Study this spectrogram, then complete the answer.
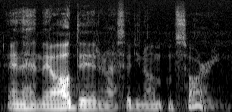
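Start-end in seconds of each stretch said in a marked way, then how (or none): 1.4-2.2 soft, low, hesitant sorry; retold sincere apology. Dad apologizing once the kids forgave him, softly. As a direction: say it softly and humbly.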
